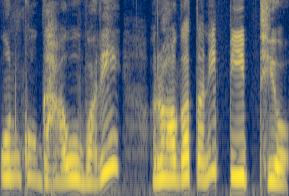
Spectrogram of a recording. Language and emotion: Nepali, disgusted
